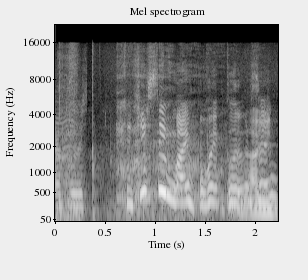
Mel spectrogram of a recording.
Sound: laughs

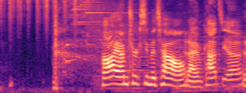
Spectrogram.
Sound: twinkling; laughing

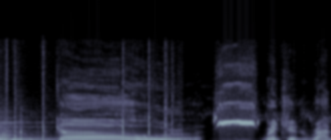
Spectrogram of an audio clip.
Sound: blows whistle

